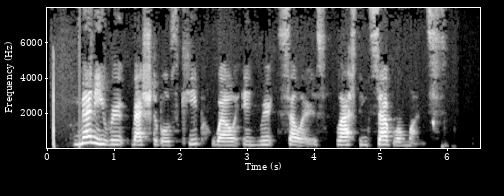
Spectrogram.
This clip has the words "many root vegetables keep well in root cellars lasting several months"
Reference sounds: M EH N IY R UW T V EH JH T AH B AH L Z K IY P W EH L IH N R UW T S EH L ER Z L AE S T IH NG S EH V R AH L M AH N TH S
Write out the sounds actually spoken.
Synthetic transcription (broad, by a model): M EH N IY R UW T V EH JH T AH B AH L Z K IY P W EH L IH N R UW T S EH L ER Z L AE S T IH NG S EH V R AH L M AH N TH S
